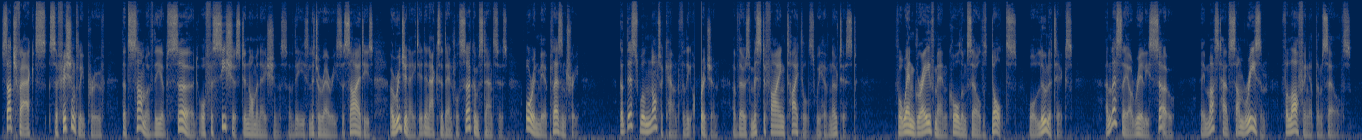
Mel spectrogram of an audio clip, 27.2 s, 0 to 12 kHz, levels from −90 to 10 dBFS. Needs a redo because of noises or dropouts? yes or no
yes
